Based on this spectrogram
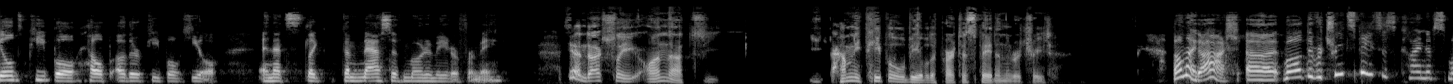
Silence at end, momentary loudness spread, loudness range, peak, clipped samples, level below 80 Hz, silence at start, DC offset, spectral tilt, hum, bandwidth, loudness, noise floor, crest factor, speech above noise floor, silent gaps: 0 s; 12 LU; 6 LU; -2 dBFS; under 0.1%; -60 dBFS; 0 s; under 0.1%; -3.5 dB/octave; none; 16 kHz; -20 LUFS; -81 dBFS; 18 dB; 62 dB; none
